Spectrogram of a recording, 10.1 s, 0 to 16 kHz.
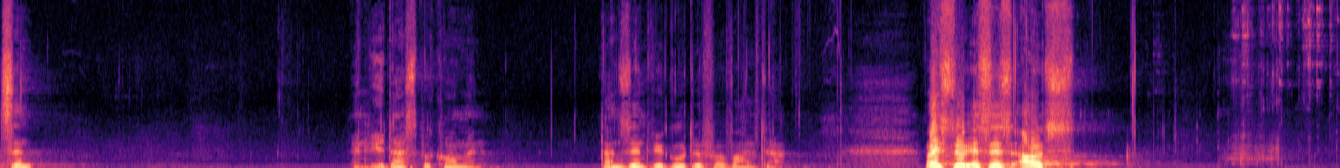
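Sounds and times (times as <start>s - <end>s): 
speech: 0.0s - 0.4s, 2.6s - 3.7s, 4.5s - 6.0s, 6.9s - 8.2s
keys jangling on a keyring: 9.1s - 10.0s.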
